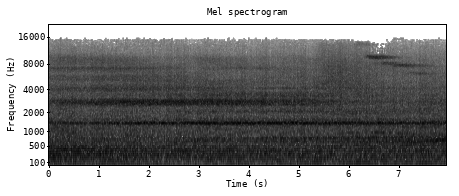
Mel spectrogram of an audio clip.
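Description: Electric commuter train moving through the underground station, the rumble of the cars under a steady high-pitched whine.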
